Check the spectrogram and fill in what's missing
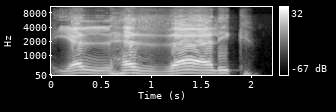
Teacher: مثال آخر للثاء والذال، فمثله كمثل الكلب إن تحمل عليه يلهث أو تتركه يلهث، ذلك مثل يلهث ذلك. إذا أوصلنا كلمة يلهث بذلك تدغم الثاء بالذال تصبح يلهث ذلك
